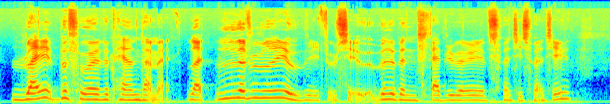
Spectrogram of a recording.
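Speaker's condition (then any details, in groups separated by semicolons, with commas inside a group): Oral cancer, partial glossectomy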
